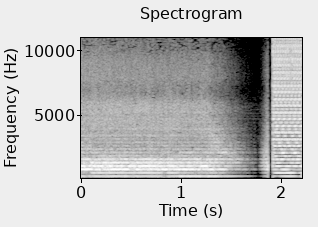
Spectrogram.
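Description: Ableton Live's browser auditioning synth lead presets: a breathy, flute-like synth note held for under two seconds and fading out, then a click and a brighter synth note at the same pitch starting near the end.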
